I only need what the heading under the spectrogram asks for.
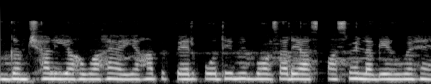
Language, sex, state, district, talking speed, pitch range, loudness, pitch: Hindi, female, Haryana, Charkhi Dadri, 220 wpm, 240-250 Hz, -13 LUFS, 245 Hz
